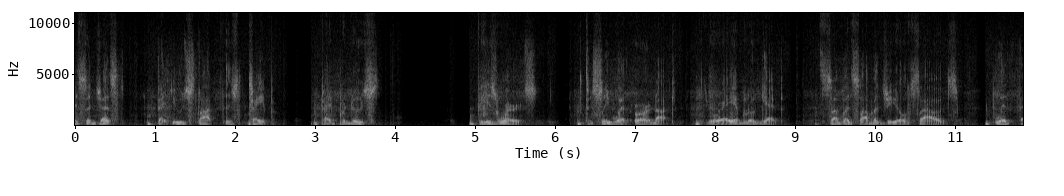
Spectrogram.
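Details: Esophageal speech by a laryngectomee who is also a speech pathologist, demonstrating esophageal voice production for training after laryngectomy.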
